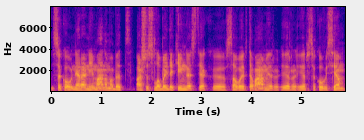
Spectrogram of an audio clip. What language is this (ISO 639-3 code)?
lit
